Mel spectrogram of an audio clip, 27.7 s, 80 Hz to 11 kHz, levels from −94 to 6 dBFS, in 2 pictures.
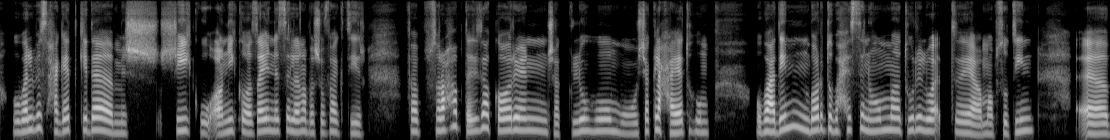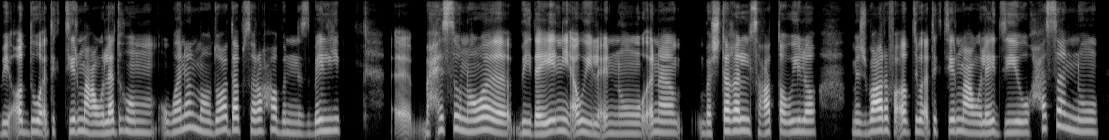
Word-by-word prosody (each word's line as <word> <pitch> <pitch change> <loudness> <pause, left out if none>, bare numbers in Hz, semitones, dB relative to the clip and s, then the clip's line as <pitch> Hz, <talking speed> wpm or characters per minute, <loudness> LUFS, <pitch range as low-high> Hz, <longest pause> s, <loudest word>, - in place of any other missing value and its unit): وبالبس 235 +7 -1
حاجات 235 +3 -2
كده 250 -3 +3
مش 200 - +3
شيك 240 -2 +2
وأنيقة 205 +3 -1
زي 225 +4 +4
الناس 235 0 -5
اللي 230 -3 -1
أنا 230 +2 -2
باشوفها 205 +1 -4
كتير. 195 -2 -10 0.5
فبصراحة 240 +5 -1
ابتديت 265 -4 -5
أقارن 245 -3 0
شكلهم 230 +3 -5
وشكل 195 +6 -3
حياتهم، 215 0 -1 0.6
وبعدين 255 +5 +3
برضه 260 +2 0
باحس 255 +3 -4
إن 255 -4 -4
هم 250 +2 -3
طول 250 +2 -7
الوقت 240 -1 -3
يعني 200 -5 0
مبسوطين، 205 +6 -6 0.6
آآ، 190 - +4
بيقضُّوا 210 +3 0
وقت 215 +2 0
كتير 235 0 -3
مع 215 -4 +3
ولادهم، 215 +1 -1
وأنا 230 +7 -3
الموضوع 235 -4 -2
ده 255 -1 +2
بصراحة 235 +1 -2
بالنسبة 205 -2 -7
لي 240 +1 -2 0.7
آآ، - - -2
باحس 255 +3 0
إن 255 -5 -1
هو 225 -3 +4
بيضايقني 215 +1 +4
أوي، 205 0 +2
لأنه 195 +1 -3
أنا 210 -1 +1 0.2
باشتغل 235 +4 +3
ساعات 205 0 0
طويلة، 220 0 -1 0.5
مش 210 -2 -6
باعرف 240 +3 +6
أقضِّي 220 +1 0
وقت 225 +2 -1
كتير 235 +1 -3
مع 220 -3 +4
ولادي، 205 +1 -1
وحاسة 275 +10 -2
إنه 230 -6 -6
225 Hz, 130 wpm, -24 LUFS, 205-245 Hz, 0.7 s, باعرف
